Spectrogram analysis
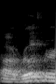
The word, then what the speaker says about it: Rother: Father Stanley Rother, or Rother, how do you pronounce his name? Rother, okay.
